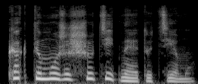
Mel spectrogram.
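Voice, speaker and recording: A man's voice: high-pitched, normal speed, darkish tone, dry recording, clean studio sound, voice pushed up, natural voice. A man voicing a fiery young woman. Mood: indignant. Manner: indignant, pleading, scolding. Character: spirited young woman, quick-tempered and loving. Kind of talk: audiobook reading.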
